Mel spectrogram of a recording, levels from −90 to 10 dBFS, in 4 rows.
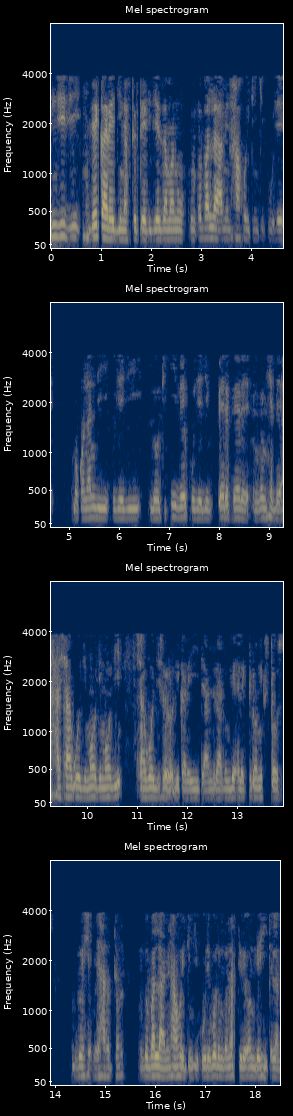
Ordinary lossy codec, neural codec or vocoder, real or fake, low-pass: AAC, 16 kbps; none; real; 7.2 kHz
